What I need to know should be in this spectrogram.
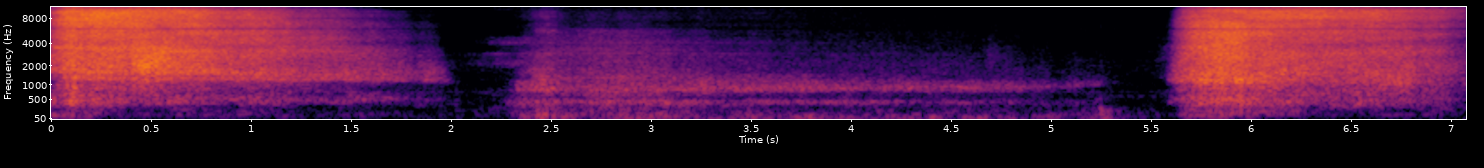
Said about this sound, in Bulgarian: Тоест, дишането е нещо такова, може да ме чуете. Вдишвам, който иска може да диша през носа, не е нужно през устата, аз го правя нарочно през устата, за да може да усетите и да ме чуете и почвате.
